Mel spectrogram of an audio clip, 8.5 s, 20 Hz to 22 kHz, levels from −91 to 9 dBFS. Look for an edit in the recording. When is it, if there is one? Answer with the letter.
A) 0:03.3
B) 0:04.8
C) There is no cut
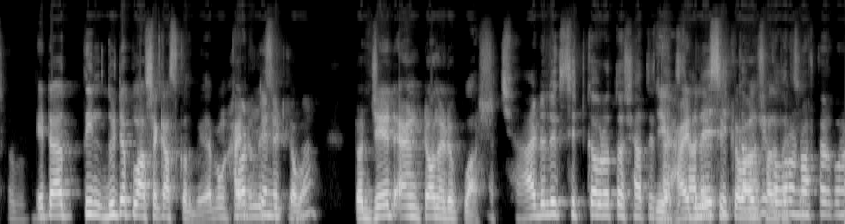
C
